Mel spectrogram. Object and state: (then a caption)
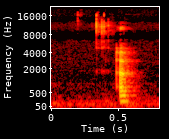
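Crystal knocked. A crystal is knocked once, giving a single short, quiet knock with a low tonal body and a brief ring that fades within a fraction of a second. Faint high tones hover just before the knock against a quiet background.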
